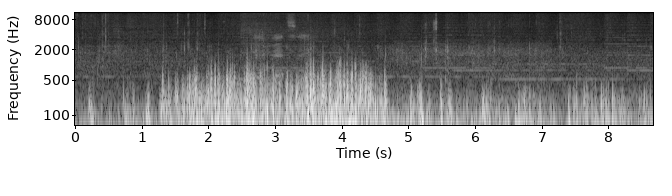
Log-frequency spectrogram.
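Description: Wind buffeting the microphone: low-pitched noise that builds about a second and a half in, is strongest for the next three seconds, then eases to a lower level.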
